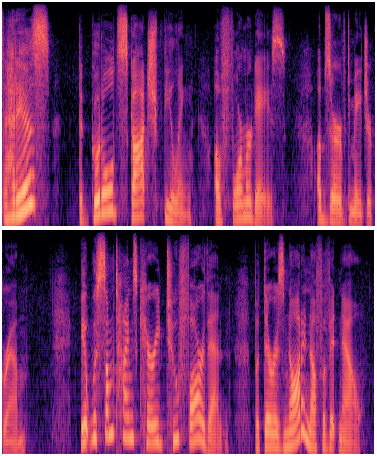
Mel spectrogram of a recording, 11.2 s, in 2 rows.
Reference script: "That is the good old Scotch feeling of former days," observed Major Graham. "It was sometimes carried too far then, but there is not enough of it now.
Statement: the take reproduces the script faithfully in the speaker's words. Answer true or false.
true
